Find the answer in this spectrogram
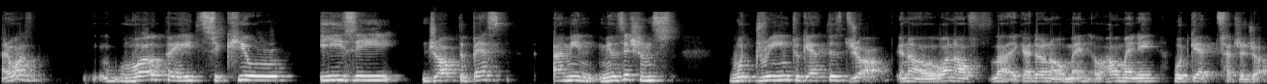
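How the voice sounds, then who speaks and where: Speaking at a fairly slow pace with fairly even intonation, a man with a high pitch talks in a German accent. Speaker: translator and musician. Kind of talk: casual chat. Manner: halting.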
